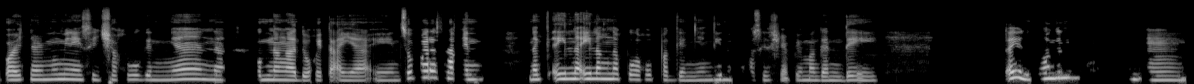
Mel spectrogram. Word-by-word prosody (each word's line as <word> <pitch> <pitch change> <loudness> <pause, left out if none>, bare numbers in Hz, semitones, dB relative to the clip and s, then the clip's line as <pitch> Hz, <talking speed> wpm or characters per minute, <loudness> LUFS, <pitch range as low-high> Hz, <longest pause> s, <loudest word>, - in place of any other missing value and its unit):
partner 215 +1 +1
mo 230 - -1
may-message 220 -3 0
ako 220 +1 -6
ganyan 220 +3 +1
na 205 - 0 0.3
huwag 210 0 -3
na 210 - +3
nga 200 - +7
daw 185 -1 -2
kita 195 - -2
ayain 190 0 -4
so 285 - +4
para 315 +1 +5
sakin, 230 -6 +1 0.5
nai 245 +3 +2
na 255 -1 +6
ilang 260 0 +5
na 250 - +2
po 225 -2 -2
ako 225 +1 -11
pag 205 -1 -8
ganyan 190 +1 -7
hindi 215 +1 -3
na - - -7
po 265 - -38
kasi 195 0 -5
siyempre - - -5
maganda 190 -1 -4
eh. 185 -1 -4 1.3
Ayon 295 -4 +6
kung 260 +2 +1
ano 280 +2 +5 0.9
mm. 200 0 -2
215 Hz, 170 wpm, -23 LUFS, 195-240 Hz, 1.3 s, nga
